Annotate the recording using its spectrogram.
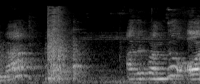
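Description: A woman talking, with one brief clatter of kitchenware about half a second in.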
